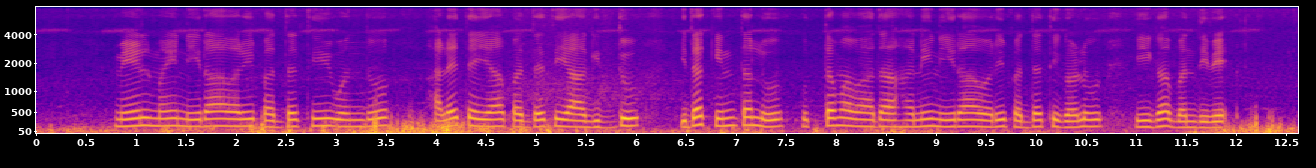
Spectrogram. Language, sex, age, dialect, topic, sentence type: Kannada, male, 18-24, Mysore Kannada, agriculture, statement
